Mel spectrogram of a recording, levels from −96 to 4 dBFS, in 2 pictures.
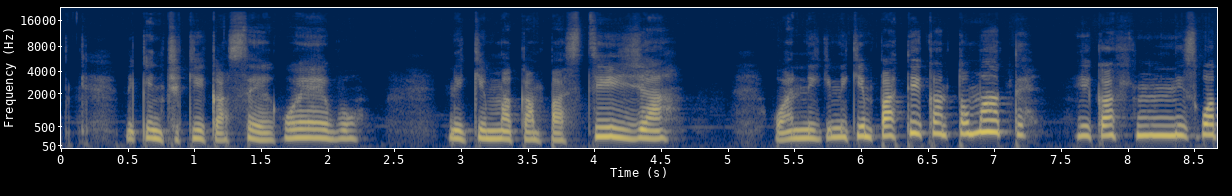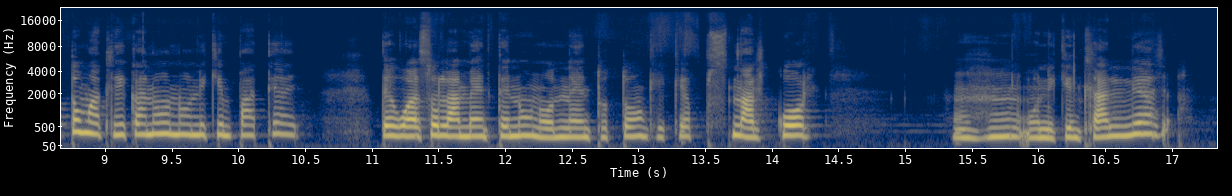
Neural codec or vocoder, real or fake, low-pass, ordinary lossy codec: vocoder, 44.1 kHz, 128 mel bands every 512 samples, BigVGAN v2; fake; 19.8 kHz; none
